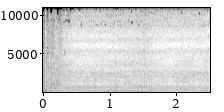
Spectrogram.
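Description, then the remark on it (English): A chainsaw engine runs loud, its pitch rising and dipping as the throttle revs up and down continuously, with no voices. “You wouldn't operate a chainsaw blindfolded.”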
